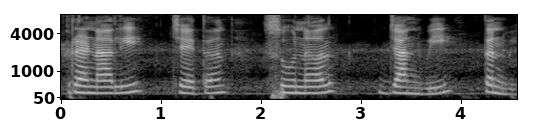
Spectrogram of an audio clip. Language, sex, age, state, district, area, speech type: Marathi, female, 18-30, Maharashtra, Amravati, urban, spontaneous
